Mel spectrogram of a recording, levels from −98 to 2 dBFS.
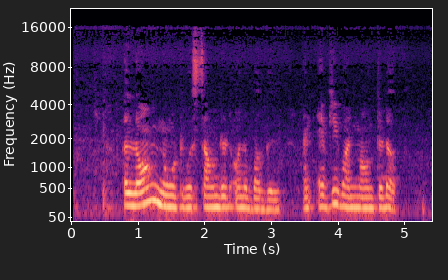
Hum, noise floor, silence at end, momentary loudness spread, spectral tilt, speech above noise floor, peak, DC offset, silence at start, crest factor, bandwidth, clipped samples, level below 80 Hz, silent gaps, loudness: none; -40 dBFS; 0.15 s; 15 LU; -7.5 dB/octave; 24 dB; -2 dBFS; under 0.1%; 0.45 s; 14 dB; 13 kHz; under 0.1%; -52 dBFS; none; -16 LUFS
